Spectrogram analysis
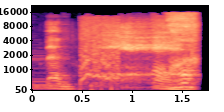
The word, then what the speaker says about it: Van: 音，来跟着念一遍 Van。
